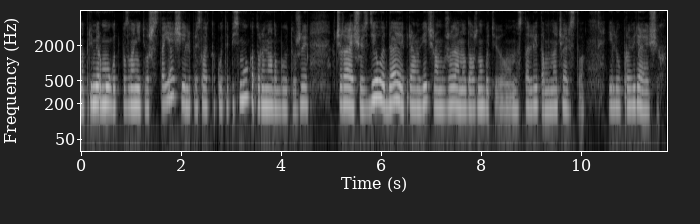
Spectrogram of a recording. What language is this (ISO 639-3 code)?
rus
